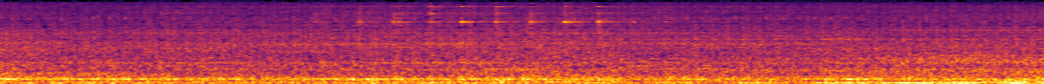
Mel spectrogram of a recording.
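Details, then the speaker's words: Maruti Eeco idling after fix of overvoltage ECM signal wire blowing ignition coils (ECM change); no ECM codes, warning light only from disconnected CNG: quiet even low-pitched idle, smooth firing, no misses or knocks; normal idle. "गाडीचं firing पण एकदम smooth झालेली आहे. गाडी jerking वगैरे काय नाही, एकदम प्रॉपर गाडी चालू झालेली आहे एक पहिल्या सेलमध्ये."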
